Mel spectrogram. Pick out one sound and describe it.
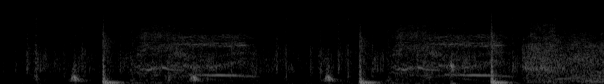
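A wooden club thuds heavily against a body.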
